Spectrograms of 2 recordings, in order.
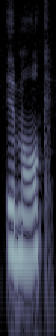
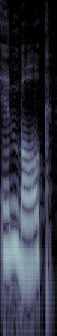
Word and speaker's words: Imbolc: So, pronounced Imbolc, spelled Imbolc. Many people say Imbolc, but Imbolc stands at a midway point between winter solstice and vernal equinox.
